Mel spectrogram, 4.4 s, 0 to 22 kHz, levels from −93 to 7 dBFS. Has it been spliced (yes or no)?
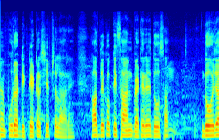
no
